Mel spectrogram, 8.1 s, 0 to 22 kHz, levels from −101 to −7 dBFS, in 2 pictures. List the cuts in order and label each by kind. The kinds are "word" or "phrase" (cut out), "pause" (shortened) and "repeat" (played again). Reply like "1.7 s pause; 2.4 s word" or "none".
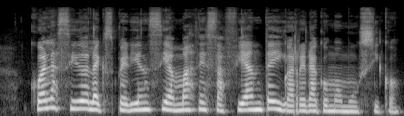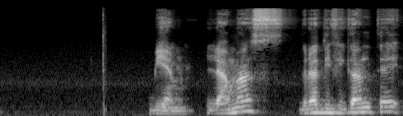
2.8 s phrase; 6.0 s pause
